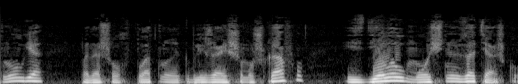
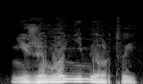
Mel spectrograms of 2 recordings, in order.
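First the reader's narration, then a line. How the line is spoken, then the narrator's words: Plain. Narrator (Russian): сказал Мелифару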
